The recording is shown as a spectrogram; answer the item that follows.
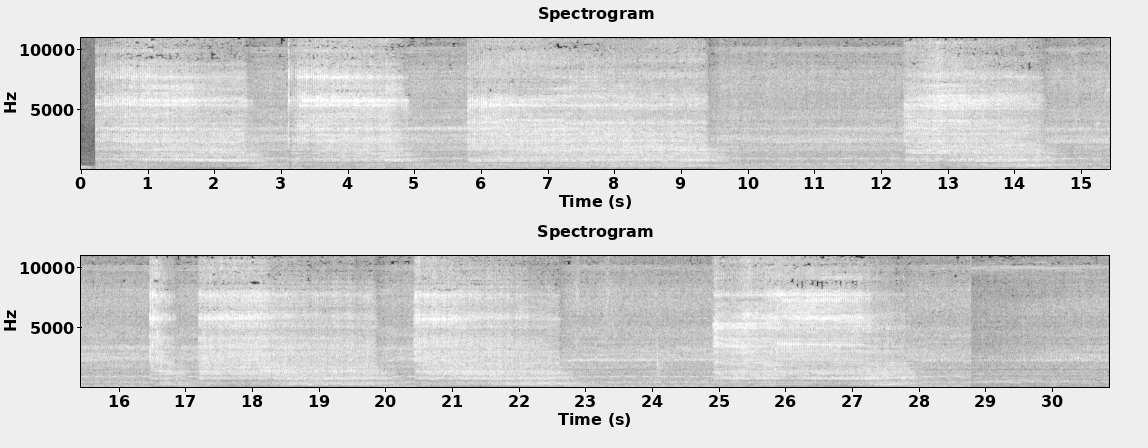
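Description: Wood lathe running with a steady hum while a turning tool cuts a bead into a spinning lacewood spindle. The cutting noise comes in about seven passes of two to three seconds each, with short pauses between them.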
